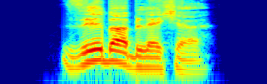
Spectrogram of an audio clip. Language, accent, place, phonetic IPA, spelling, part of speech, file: German, Germany, Berlin, [ˈzɪlbɐˌblɛçə], Silberbleche, noun, De-Silberbleche.ogg
- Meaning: nominative/accusative/genitive plural of Silberblech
